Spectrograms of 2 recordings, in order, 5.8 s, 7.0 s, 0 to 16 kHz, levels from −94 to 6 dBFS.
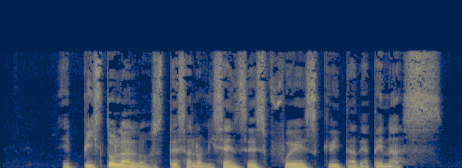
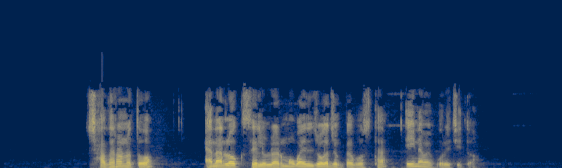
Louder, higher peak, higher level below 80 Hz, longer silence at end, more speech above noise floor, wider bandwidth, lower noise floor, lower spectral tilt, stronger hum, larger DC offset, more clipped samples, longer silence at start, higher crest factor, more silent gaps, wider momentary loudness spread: second, -25 LUFS vs -19 LUFS; second, -4 dBFS vs 0 dBFS; second, -56 dBFS vs -46 dBFS; second, 0.3 s vs 1.1 s; second, 49 dB vs 67 dB; first, 11.5 kHz vs 7.8 kHz; second, -74 dBFS vs -86 dBFS; about the same, -5 dB/octave vs -6 dB/octave; neither; neither; neither; second, 0.8 s vs 1.1 s; about the same, 20 dB vs 20 dB; neither; about the same, 11 LU vs 12 LU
